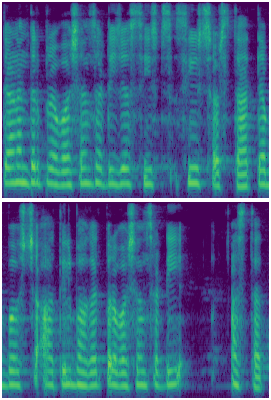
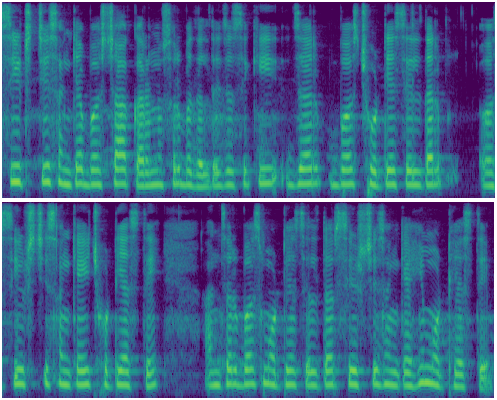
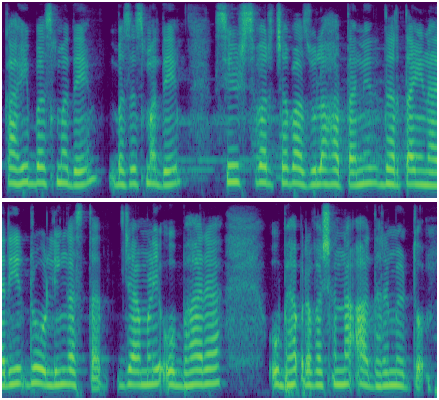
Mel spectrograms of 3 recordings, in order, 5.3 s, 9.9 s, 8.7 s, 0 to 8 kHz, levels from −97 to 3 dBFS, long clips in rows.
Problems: none marked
